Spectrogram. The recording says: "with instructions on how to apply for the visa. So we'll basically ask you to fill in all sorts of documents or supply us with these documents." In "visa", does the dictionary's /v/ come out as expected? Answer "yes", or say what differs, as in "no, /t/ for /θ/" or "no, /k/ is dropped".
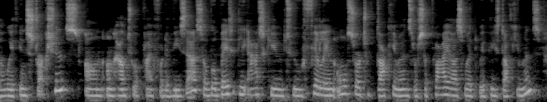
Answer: yes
